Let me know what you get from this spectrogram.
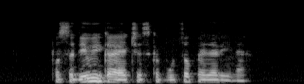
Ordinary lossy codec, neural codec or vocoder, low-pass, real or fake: none; vocoder, 44.1 kHz, 128 mel bands every 256 samples, BigVGAN v2; 19.8 kHz; fake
